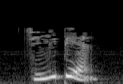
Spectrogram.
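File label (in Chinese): "即便", Mandarin Chinese; hsk; chinese-flashcards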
